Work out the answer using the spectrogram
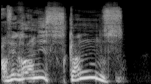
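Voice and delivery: put-on really broad Scottish accent, pitched high. Retelling a Scottish man's question to the speaker, in a broad Scottish accent. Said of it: "speaking in a really broad Scottish".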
